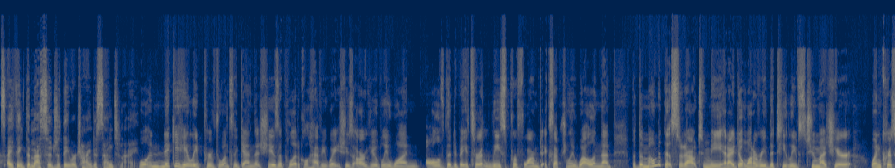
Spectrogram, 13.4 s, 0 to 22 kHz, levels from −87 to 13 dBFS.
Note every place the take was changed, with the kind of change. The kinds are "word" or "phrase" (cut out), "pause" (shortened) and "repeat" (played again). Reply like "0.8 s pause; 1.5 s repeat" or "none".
none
